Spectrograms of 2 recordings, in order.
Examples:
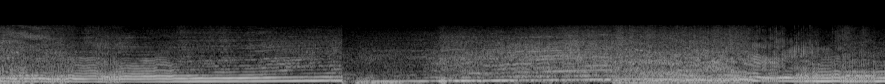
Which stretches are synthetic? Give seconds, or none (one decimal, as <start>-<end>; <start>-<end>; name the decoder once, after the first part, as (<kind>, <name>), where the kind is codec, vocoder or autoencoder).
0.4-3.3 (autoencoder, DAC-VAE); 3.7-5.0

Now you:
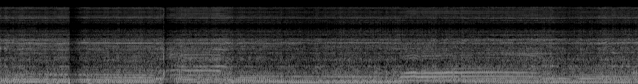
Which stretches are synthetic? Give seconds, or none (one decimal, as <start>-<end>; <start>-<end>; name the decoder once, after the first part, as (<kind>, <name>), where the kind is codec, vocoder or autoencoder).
none

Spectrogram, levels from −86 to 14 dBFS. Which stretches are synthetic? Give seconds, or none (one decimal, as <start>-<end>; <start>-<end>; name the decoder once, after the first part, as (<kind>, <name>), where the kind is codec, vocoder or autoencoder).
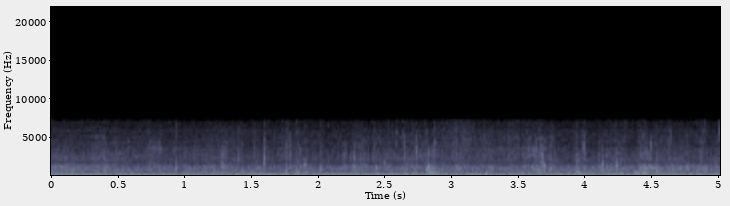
0.6-3.6 (vocoder, Vocos)

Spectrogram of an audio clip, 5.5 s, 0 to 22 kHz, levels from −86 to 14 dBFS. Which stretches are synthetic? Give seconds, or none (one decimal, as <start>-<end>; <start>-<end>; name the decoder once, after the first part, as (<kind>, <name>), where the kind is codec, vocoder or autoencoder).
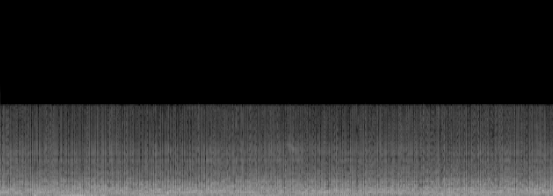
0.0-5.5 (vocoder, BigVGAN v2)

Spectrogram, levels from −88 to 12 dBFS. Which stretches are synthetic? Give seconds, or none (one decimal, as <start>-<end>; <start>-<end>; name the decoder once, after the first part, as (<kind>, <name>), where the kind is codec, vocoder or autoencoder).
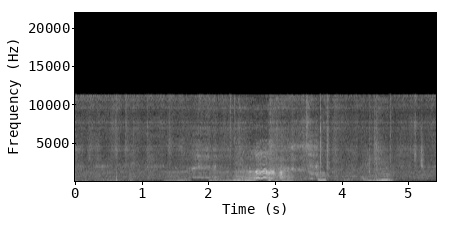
0.0-5.4 (autoencoder, DAC-VAE)

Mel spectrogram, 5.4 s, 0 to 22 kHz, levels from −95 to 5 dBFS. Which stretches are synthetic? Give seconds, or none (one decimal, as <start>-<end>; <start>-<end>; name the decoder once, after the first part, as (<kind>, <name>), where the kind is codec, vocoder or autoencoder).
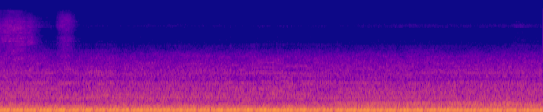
0.5-1.3 (codec, SNAC); 2.3-3.4

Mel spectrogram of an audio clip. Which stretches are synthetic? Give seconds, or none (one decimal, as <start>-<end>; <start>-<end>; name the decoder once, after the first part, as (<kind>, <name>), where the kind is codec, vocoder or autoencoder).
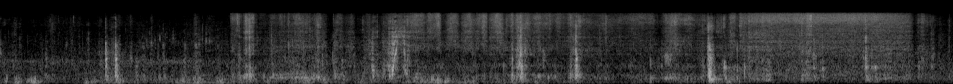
2.1-2.7 (codec, HILCodec); 4.2-7.4

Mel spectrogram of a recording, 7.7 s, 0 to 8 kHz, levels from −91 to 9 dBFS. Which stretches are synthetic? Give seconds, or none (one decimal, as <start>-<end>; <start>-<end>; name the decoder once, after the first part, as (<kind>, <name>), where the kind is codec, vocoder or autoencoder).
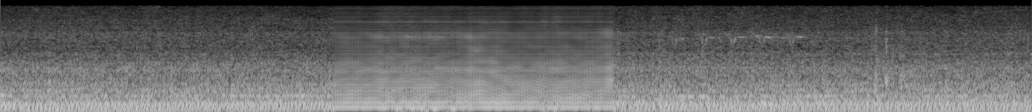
2.5-4.6 (vocoder, Vocos)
